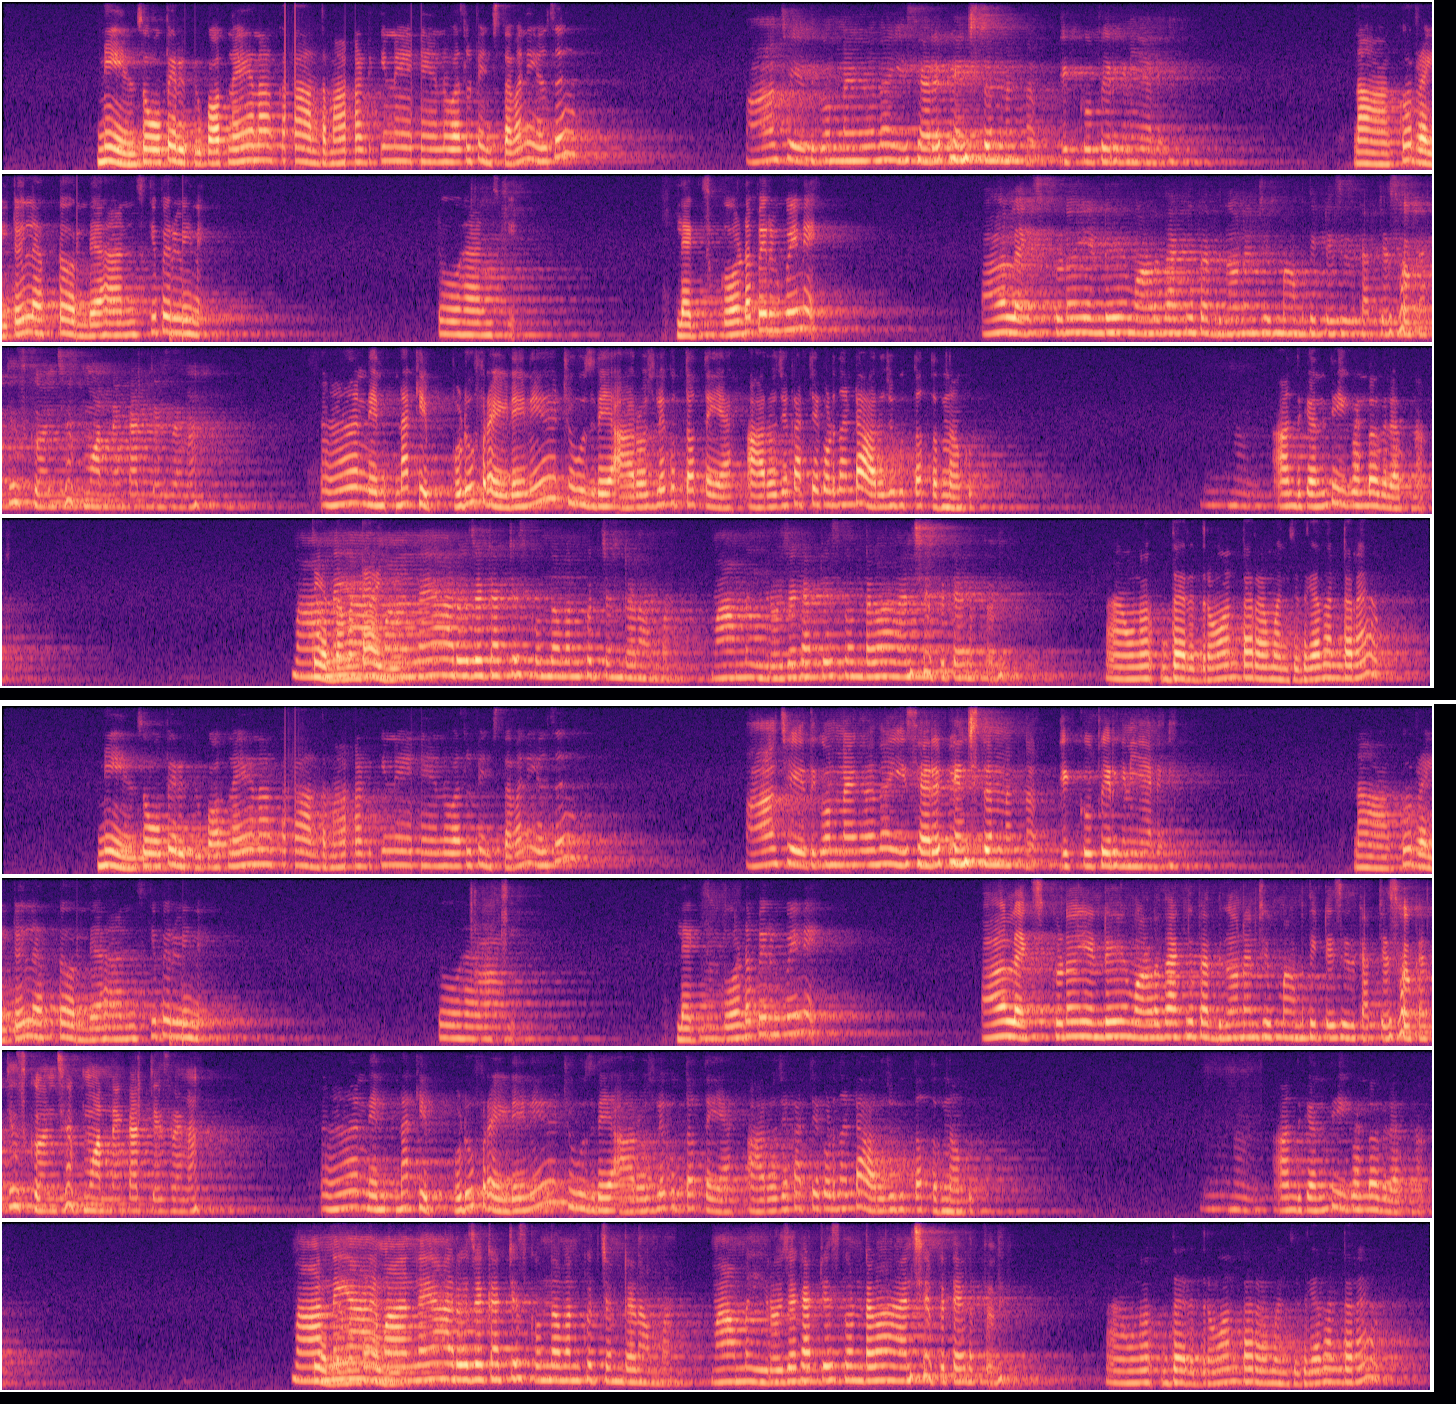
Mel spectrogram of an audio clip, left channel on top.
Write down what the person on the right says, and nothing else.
ఆ చేతికి ఉన్నాయి కదా ఈ సారి పెంచుతున్నాను ఎక్కువ పెరిగినయి అని
ఆ
అవును.
ఆ లెగ్స్ కూడ ఏంటి మొర దాకి పెద్దగా ఉన్నాయని చెప్పి మా అమ్మ తిట్టేసిది కట్ చేసుకో కట్ చేసుకో అని చెప్పి మొన్నే కట్ చేశాను
మ్మ్ హు
మా
అన్నయ్య
మా అన్నయ ఆ రోజా కట్చెస్ కుందాం అని కూర్చుంటాడు అమ్మ మా అమ్మ ఈ రోజే కట్ చెస్ తుంటావా అన్ చెప్పి తిడతది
